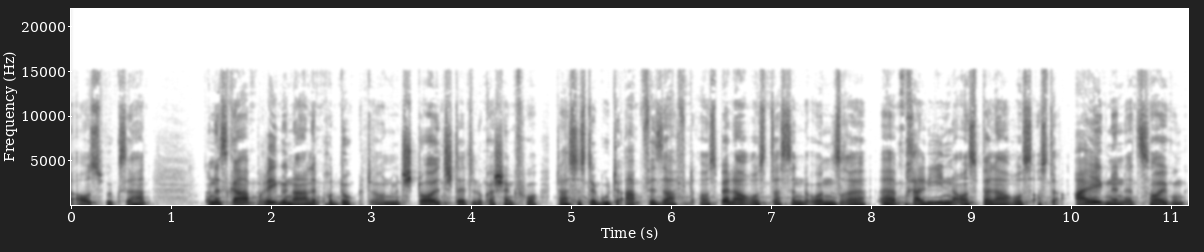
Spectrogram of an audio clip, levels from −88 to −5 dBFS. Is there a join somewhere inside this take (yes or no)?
yes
